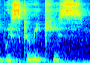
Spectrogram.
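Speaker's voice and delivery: ordinary delivery, nothing marked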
